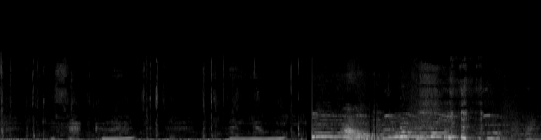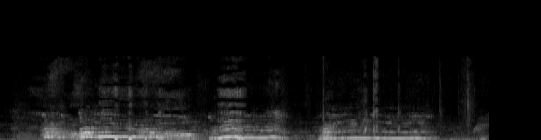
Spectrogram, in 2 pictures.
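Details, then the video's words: Dog making a funny vocal sound: two short rising whines, then drawn-out wavering howl-like moans rising and falling in pitch in several bursts, with voices mixed in. "DOG FUNNY SOUND"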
